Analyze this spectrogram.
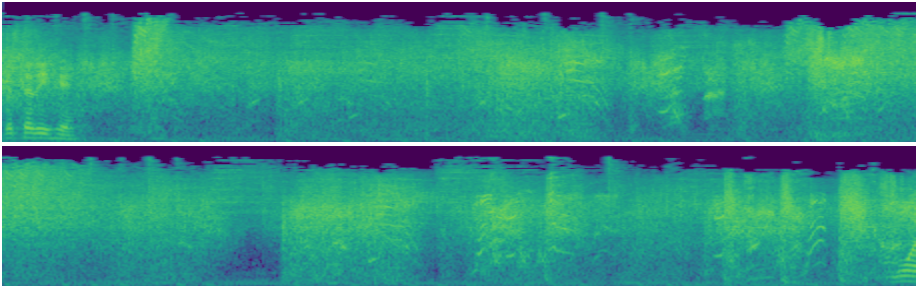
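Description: Energy blasts whoosh and crackle in bursts.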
